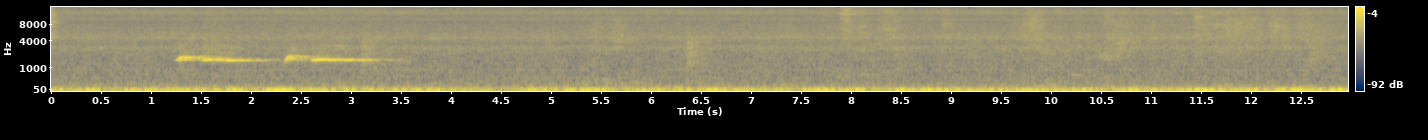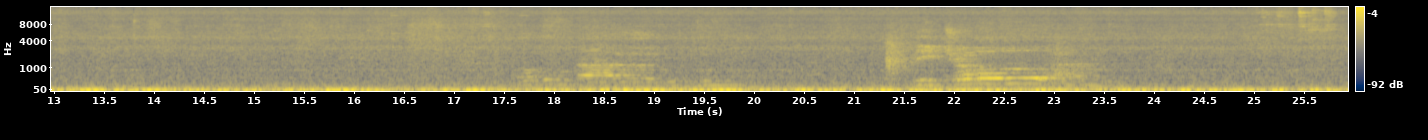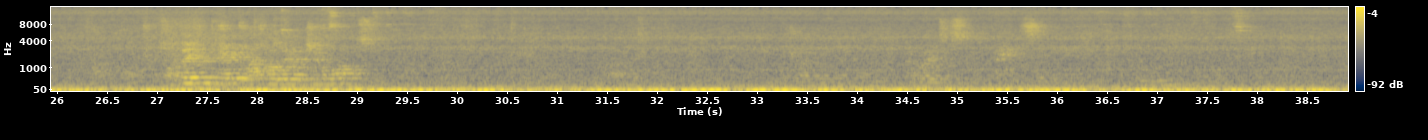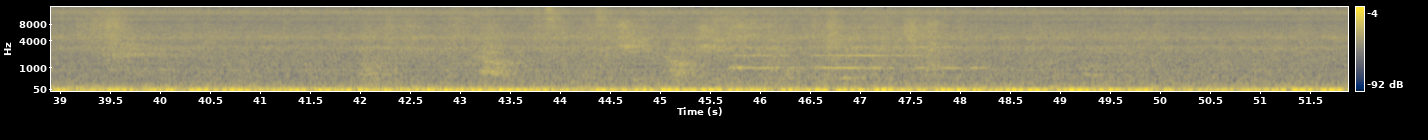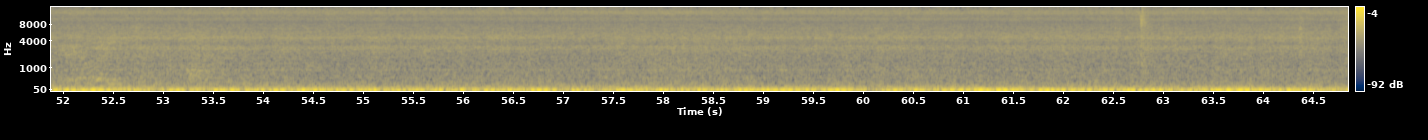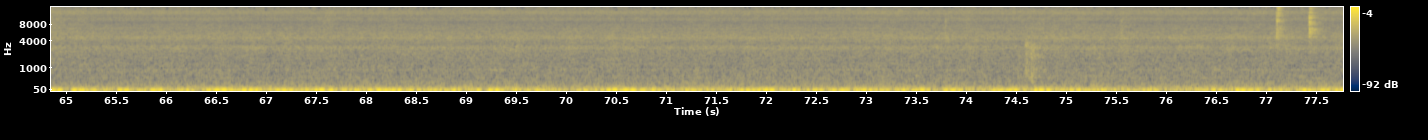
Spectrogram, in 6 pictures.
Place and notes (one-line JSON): {"title": "E. Bronson Ingram Studio Arts Center, Nashville, TN, USA - inside an office with HVAC", "date": "2020-03-16 14:27:00", "description": "recording from inside an office with the custodial staff whistling", "latitude": "36.14", "longitude": "-86.81", "altitude": "169", "timezone": "America/Chicago"}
